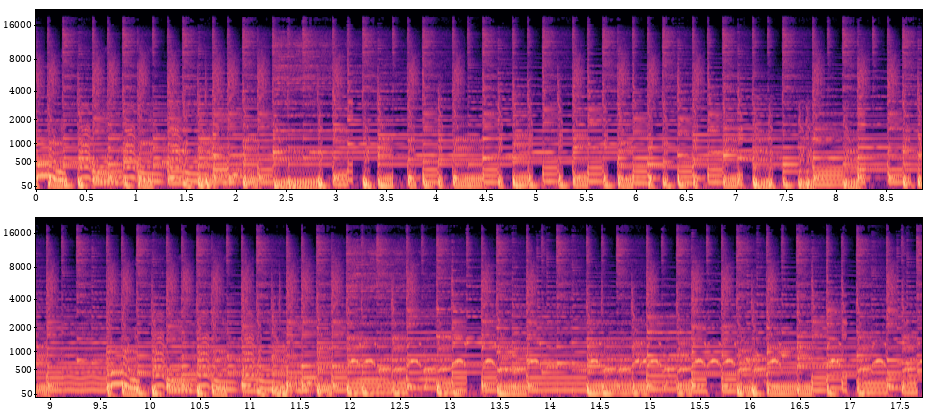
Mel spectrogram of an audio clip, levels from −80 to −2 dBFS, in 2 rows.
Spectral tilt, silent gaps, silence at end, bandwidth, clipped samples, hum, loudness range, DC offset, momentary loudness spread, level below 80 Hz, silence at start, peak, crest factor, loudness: -5 dB/octave; none; 0 s; 19.5 kHz; under 0.1%; none; 2 LU; under 0.1%; 3 LU; -24 dBFS; 0 s; -2 dBFS; 16 dB; -18 LUFS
